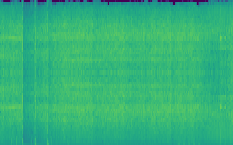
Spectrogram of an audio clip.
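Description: Opened Xbox hard drive's platter spinning on its spindle motor: a steady whir with a faint hum. A couple of light clicks sound about half a second in.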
